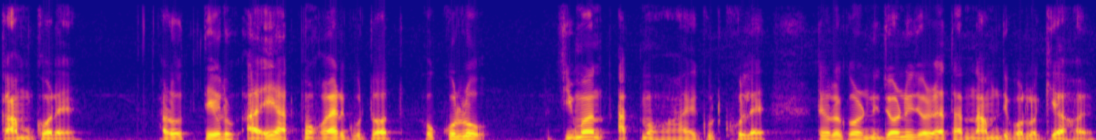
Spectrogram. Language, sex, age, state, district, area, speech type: Assamese, male, 18-30, Assam, Kamrup Metropolitan, rural, spontaneous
